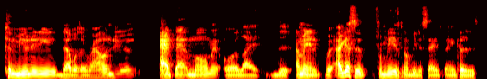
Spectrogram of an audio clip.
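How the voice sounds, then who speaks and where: A man co-hosting a casual podcast, telling animated stories full of swearing and casual slang. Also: fairly low pitch, moderate pace, dry recording. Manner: animated storyteller, swears a lot, says bro. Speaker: podcast co-host.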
